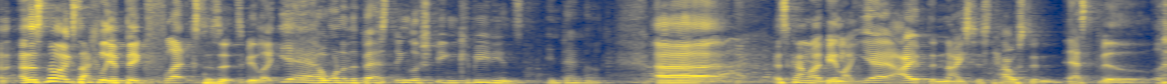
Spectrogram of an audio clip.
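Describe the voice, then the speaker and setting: A man talks at a very fast pace and a high pitch with lively intonation. Audible room echo and noticeable background noise surround his voice. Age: 30s. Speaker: stand-up comedian. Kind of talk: stand-up. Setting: stage with audience.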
